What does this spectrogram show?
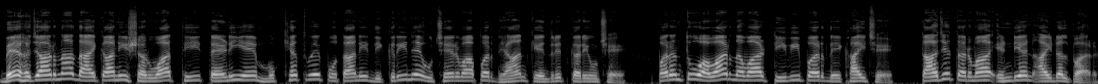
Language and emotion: Gujarati, neutral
